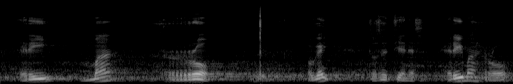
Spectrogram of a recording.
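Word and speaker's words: rimarrò: del futuro, sino que doblas la R y dices rimar ro.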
